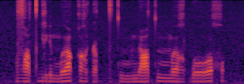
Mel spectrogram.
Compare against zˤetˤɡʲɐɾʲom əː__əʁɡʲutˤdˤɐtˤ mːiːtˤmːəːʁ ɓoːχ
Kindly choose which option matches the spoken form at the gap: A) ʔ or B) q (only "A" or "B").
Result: B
